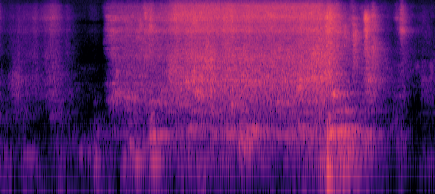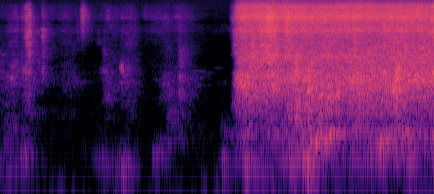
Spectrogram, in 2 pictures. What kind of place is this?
restroom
